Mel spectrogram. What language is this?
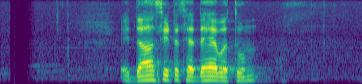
Sinhala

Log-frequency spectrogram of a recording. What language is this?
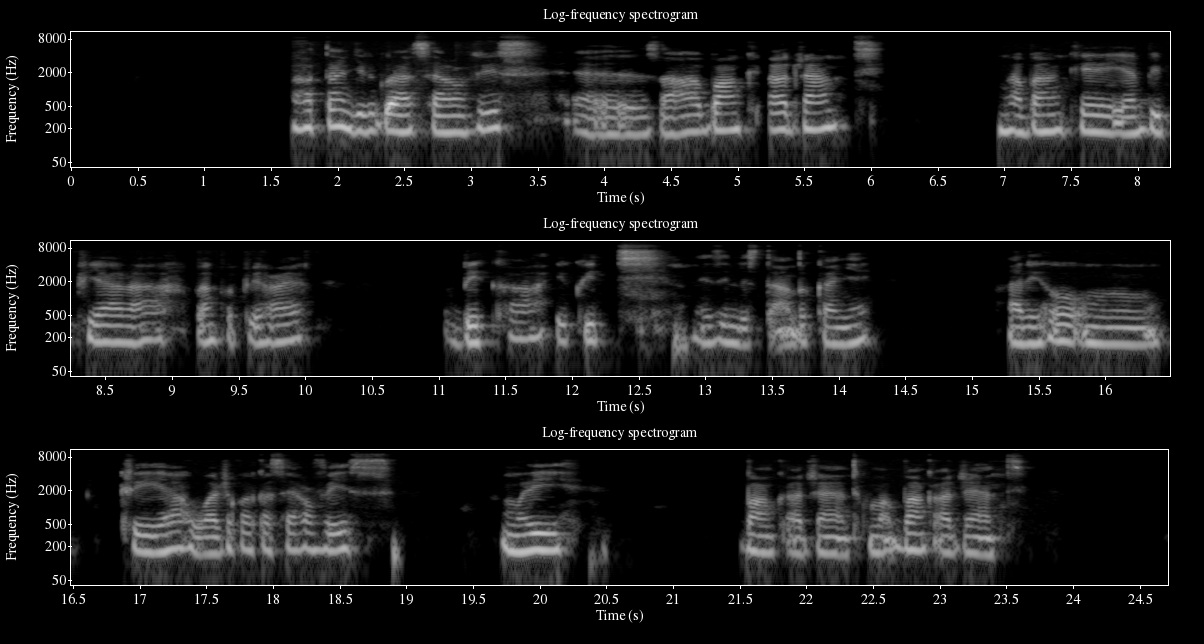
Kinyarwanda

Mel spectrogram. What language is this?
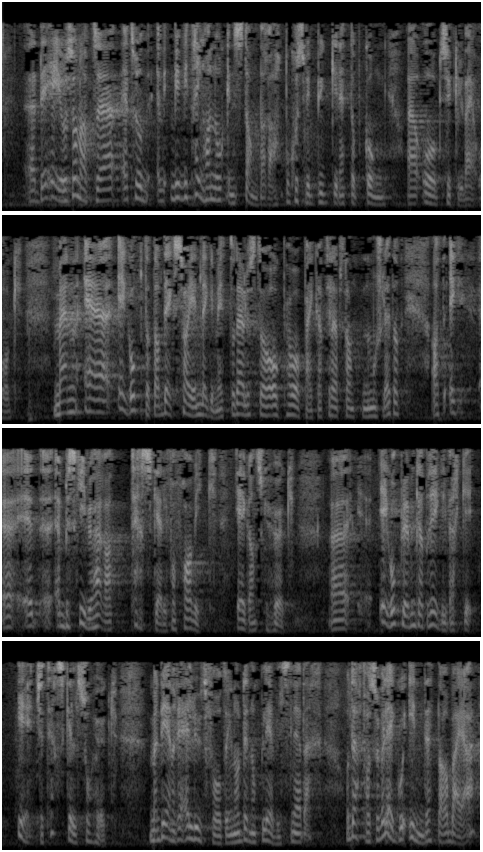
Norwegian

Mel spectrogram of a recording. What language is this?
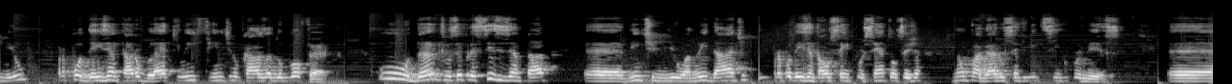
Portuguese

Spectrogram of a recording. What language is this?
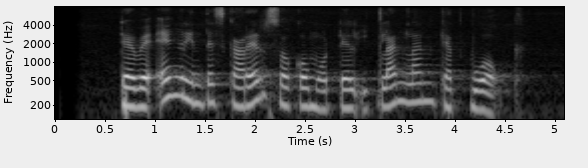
Javanese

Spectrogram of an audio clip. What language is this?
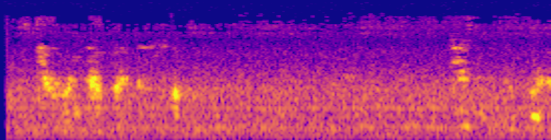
Pashto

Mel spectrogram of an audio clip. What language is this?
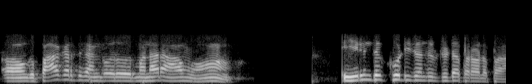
Tamil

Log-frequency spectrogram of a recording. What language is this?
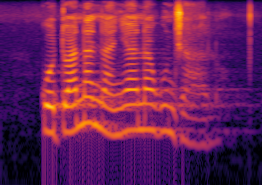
South Ndebele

